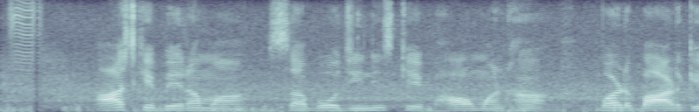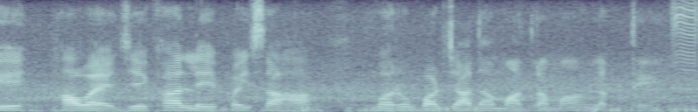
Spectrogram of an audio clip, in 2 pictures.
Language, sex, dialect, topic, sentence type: Chhattisgarhi, male, Eastern, agriculture, statement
